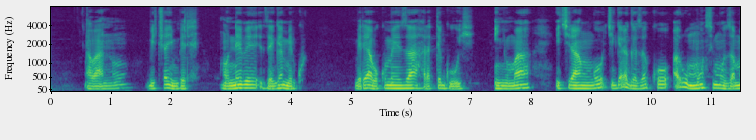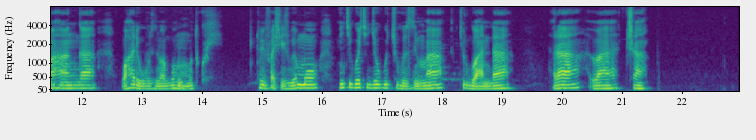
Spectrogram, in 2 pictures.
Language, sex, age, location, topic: Kinyarwanda, male, 18-24, Kigali, health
